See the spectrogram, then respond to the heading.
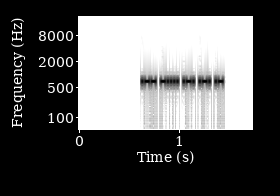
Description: Morse code, heard as a keyed tone, about 69 wpm, 700 Hz. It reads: W6RRA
